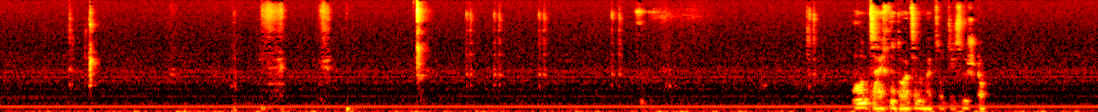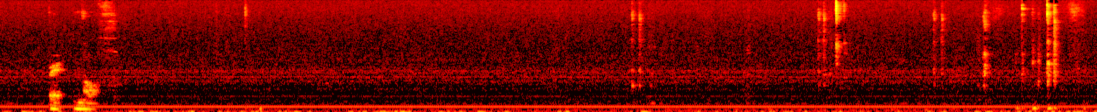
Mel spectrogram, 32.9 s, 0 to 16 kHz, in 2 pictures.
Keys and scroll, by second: 31.7 1, 32.0 6, 32.2 Return.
